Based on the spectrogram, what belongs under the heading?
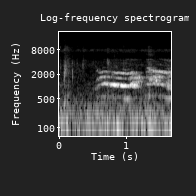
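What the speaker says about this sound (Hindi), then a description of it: "ऐसे रोते हैं बिल्ली? बिल्ली बिल्कुल इंसान की तरह रोते हैं।" A cat cries out at night on a dark road, giving a long, wavering, human-like wail that rises and then trails into a second shorter cry, fairly close over low background rumble.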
